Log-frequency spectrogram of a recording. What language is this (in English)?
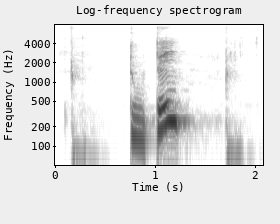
Esperanto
